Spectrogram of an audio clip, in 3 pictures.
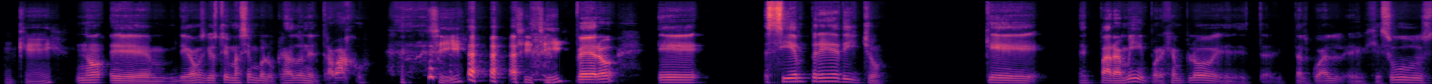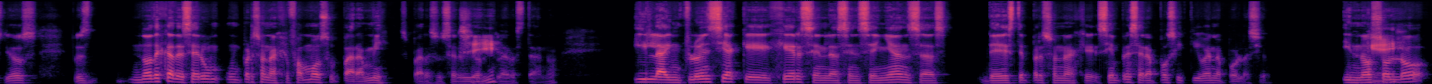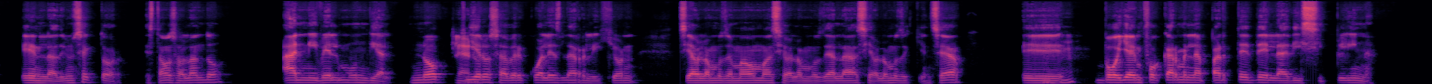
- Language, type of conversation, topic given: Spanish, podcast, ¿Qué papel tienen las personas famosas en la cultura?
- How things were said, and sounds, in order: laugh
